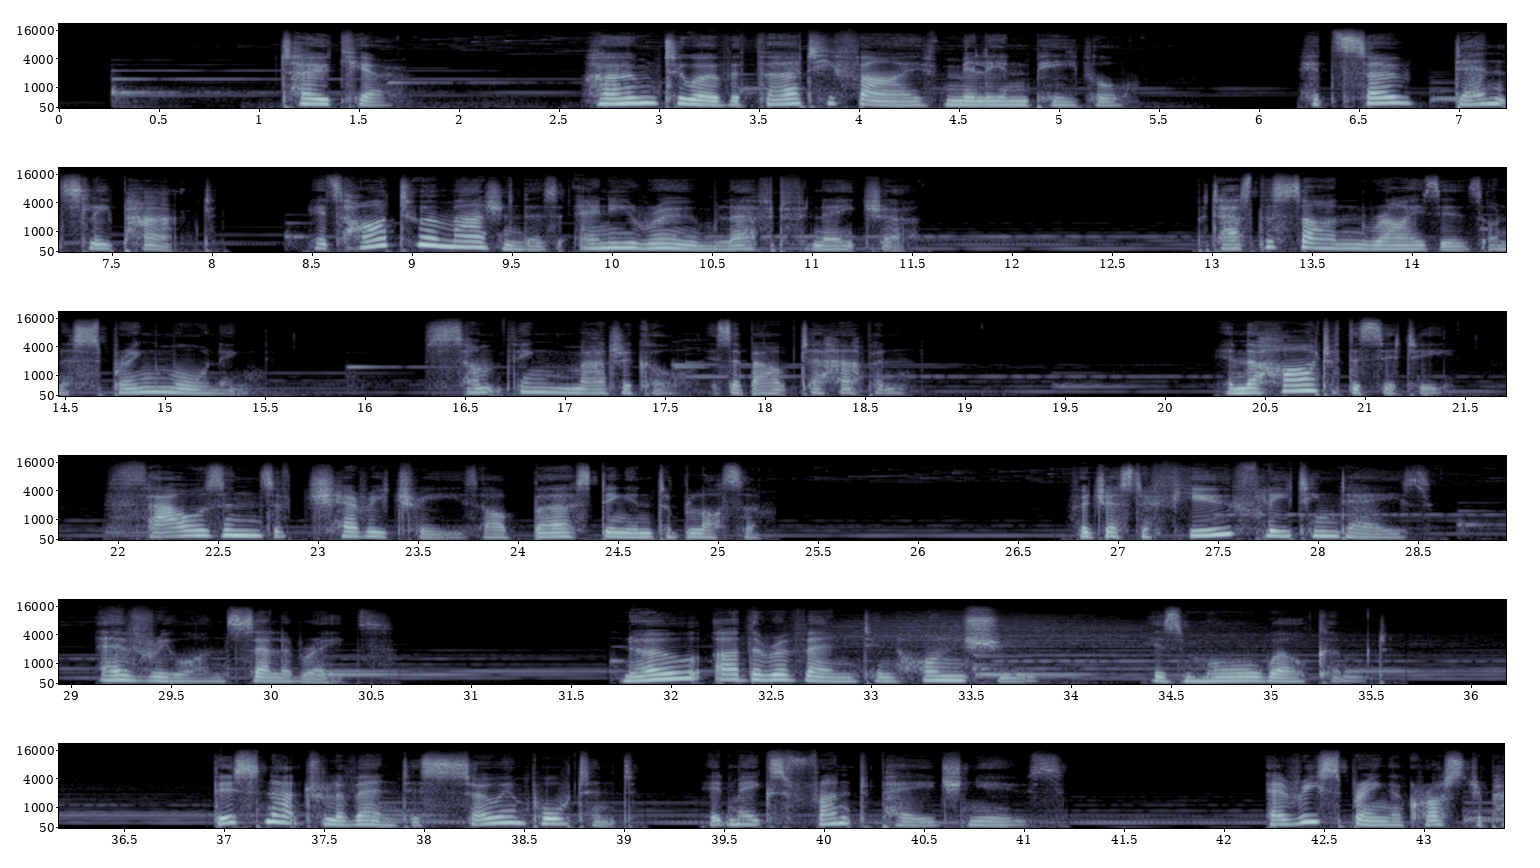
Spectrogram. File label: narration voicereel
